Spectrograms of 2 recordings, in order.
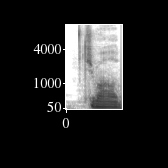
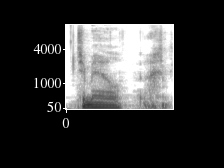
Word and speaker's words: Jamel: Jamel. God, it's going to be another year of me saying You have Jamal. the hardest time with that. I know. And it's just pronounce it like it's spelled.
